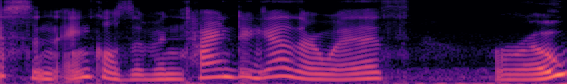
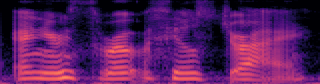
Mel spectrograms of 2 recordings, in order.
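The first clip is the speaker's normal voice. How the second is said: ordinary delivery, nothing marked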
